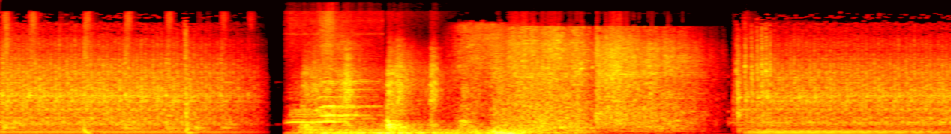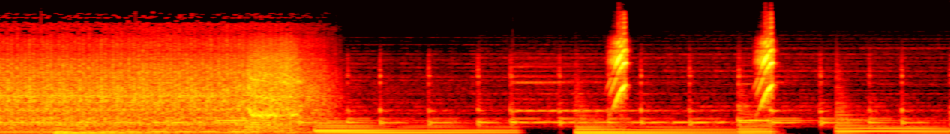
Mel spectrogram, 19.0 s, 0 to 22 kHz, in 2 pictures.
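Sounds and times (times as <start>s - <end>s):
small engine running: 0.0s - 2.6s, 7.4s - 12.9s.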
